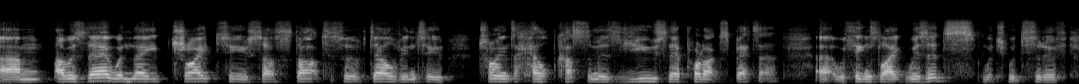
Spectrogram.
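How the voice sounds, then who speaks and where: Against a quiet background, a man with a slight English accent speaks at medium pitch. His intonation is monotone and flat, and his pace fairly slow. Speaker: cybersecurity vendor presenter. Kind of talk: webinar presentation. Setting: webinar.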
